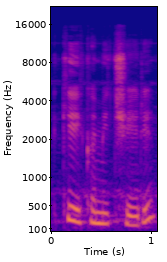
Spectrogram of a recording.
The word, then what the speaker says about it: Keiko Mecheri: обмену это аромат от keiko mecheri тот который я получил по моему это марка читается именно так keiko mecheri и сам аромат называется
